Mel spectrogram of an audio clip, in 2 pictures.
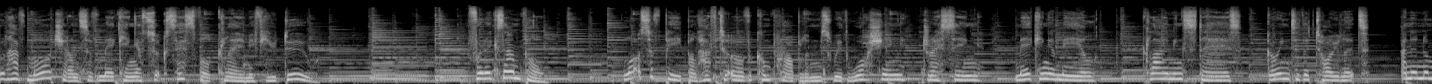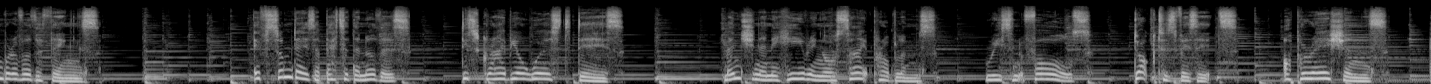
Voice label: explainer attendance allowance

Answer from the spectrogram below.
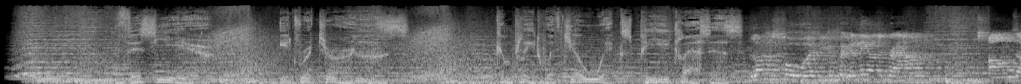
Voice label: character, Engaging Upbeat Friendly Voice

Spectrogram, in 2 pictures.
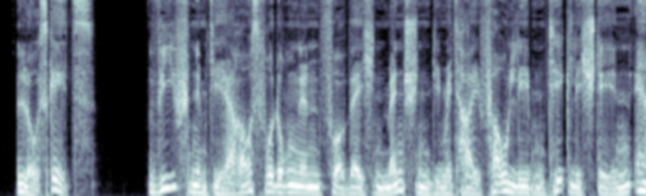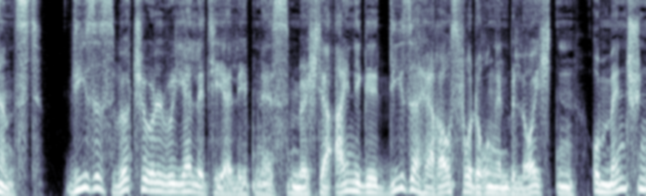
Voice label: German voice VR guide training

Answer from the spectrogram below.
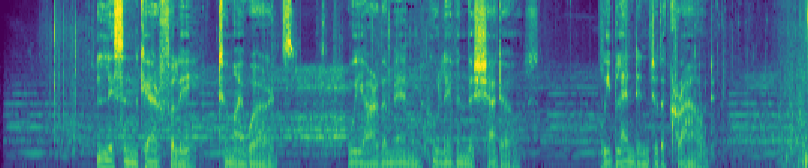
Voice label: computer game en

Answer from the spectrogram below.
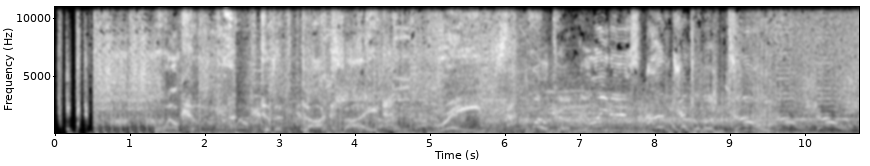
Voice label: edm imaging

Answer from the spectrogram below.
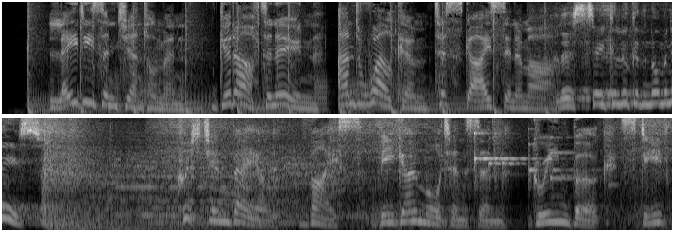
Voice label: voice of god

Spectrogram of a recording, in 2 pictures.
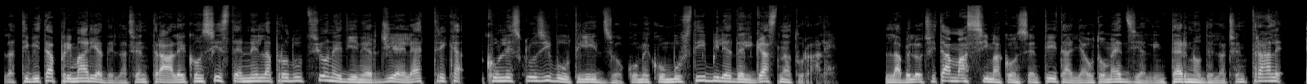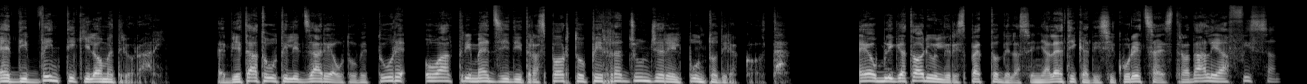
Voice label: italian voice elearning

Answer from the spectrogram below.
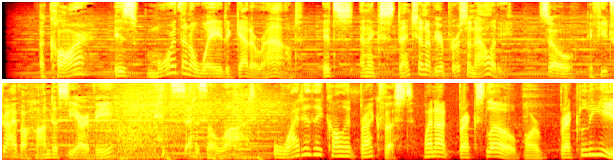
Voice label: american voice commercial

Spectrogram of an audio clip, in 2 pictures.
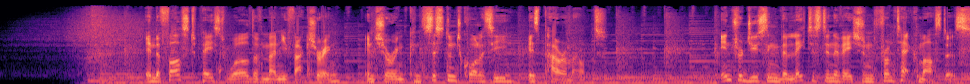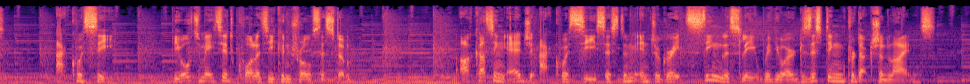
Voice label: explainer

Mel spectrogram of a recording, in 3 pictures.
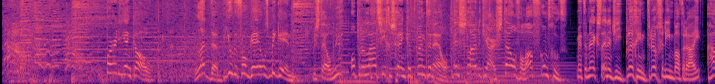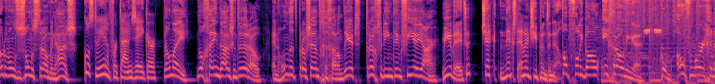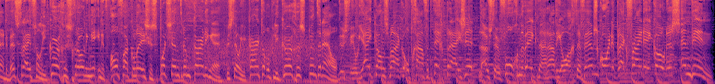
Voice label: Dutch male commercial montage

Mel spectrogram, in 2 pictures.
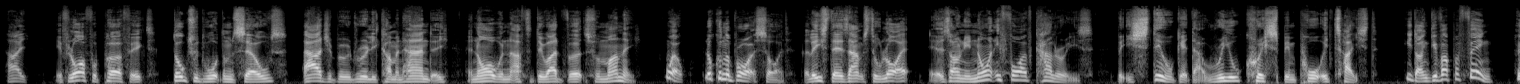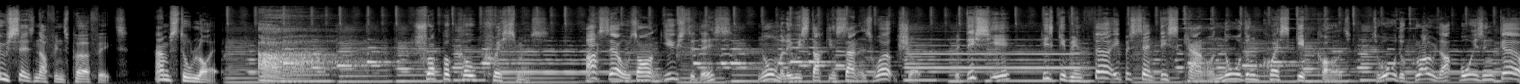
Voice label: commercial

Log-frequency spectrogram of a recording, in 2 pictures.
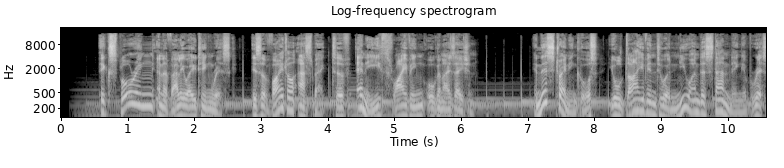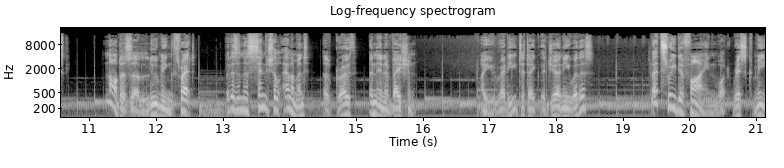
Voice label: instructional

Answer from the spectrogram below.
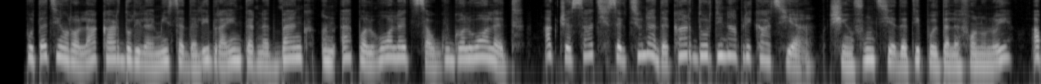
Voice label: romanian ivr

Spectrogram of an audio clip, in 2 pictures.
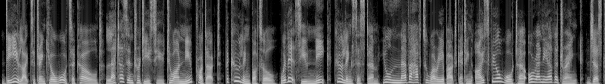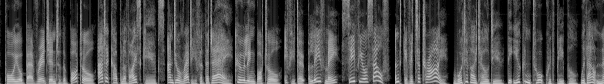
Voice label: corporate

